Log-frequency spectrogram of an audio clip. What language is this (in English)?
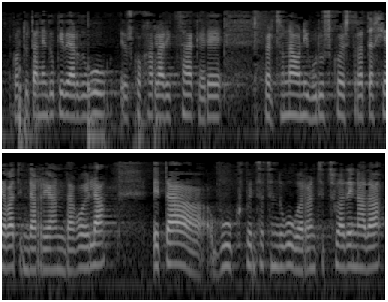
Basque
